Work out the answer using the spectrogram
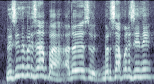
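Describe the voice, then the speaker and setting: In a classroom lecture, a man with a very high, animated voice races through a grammar lesson. He goes step by step, repeats key terms, and keeps checking that his students follow. A little background noise can be heard.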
